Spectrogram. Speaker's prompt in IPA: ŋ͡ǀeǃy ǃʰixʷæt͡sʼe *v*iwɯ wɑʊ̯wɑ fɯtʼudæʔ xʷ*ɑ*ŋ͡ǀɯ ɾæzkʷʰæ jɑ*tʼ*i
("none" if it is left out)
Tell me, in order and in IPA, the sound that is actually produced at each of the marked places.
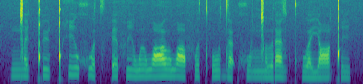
f, ɑ, ǃ

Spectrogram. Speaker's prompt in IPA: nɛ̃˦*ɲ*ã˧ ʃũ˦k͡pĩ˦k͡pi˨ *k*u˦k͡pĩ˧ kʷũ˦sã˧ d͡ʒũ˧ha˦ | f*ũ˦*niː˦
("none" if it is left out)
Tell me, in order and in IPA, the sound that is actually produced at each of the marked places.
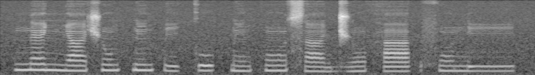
ɲ, k, ũ˦

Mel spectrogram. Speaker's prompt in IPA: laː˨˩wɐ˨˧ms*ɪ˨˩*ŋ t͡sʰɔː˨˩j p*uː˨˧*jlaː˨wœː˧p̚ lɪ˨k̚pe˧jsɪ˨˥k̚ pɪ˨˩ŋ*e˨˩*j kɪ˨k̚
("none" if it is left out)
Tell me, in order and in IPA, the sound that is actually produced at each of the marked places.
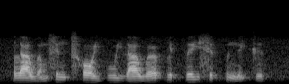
ɪ˨˧, uː˨˩, e˨˩

